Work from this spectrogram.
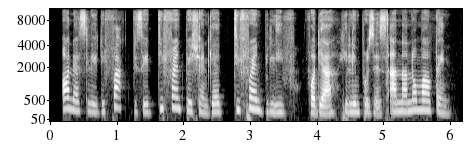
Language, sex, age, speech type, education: Nigerian Pidgin, female, 30-45, spontaneous, tertiary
